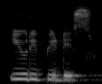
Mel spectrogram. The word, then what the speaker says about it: Euripides: These names are a bit tricky one, so listen the pronunciation carefully. Aeschylus, Aeneas, Sophocles, Euripides.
